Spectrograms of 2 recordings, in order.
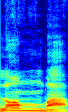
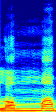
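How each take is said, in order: First: The middle sound is m followed by b. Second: The middle sound is a long doubled m. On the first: The speaker calls it right. "তুমি বলছো কিন্তু লম্বা।" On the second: The speaker calls it wrong. "কিন্তু তুমি কি এটাকে লম্মা বলো?"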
